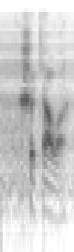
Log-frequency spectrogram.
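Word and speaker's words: Szetela: If you pronounce it in Polish, S-Z-E-T-E-L-A, S-Z in Polish has the SH sound. So phonetically, my name would be pronounced Shetella.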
